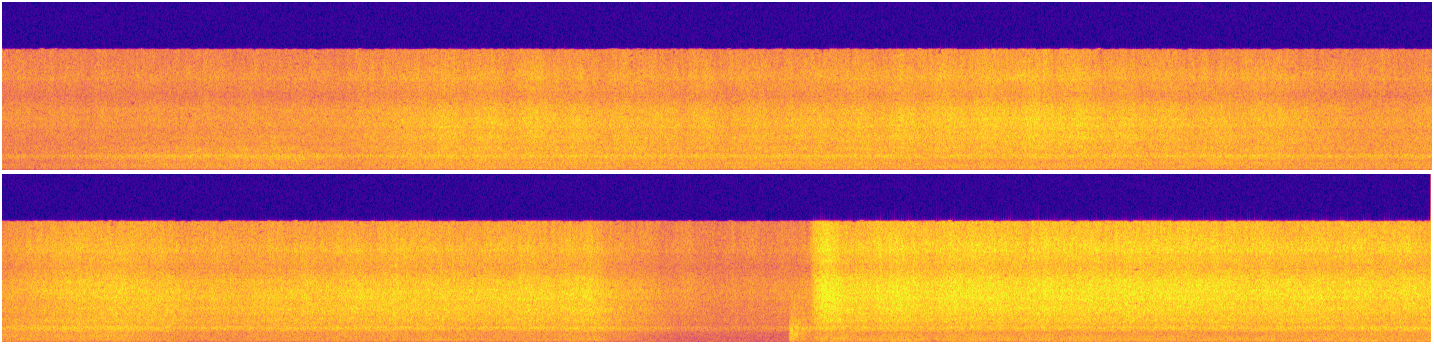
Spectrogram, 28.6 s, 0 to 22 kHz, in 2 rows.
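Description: WashTec SoftCare2 Pro rollover car wash at work: a steady rush of water spray with the gantry's brushes and machinery running. About three quarters of the way through the sound dies down for a second or two, then the spray cuts back in abruptly and louder.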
